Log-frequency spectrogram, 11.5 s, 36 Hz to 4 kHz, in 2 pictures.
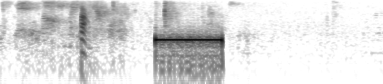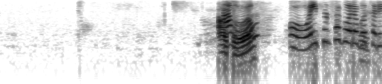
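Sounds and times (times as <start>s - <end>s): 
speech: 1.2s - 1.5s, 9.0s - 11.4s
telephone ringing tone on the line: 2.4s - 3.3s.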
